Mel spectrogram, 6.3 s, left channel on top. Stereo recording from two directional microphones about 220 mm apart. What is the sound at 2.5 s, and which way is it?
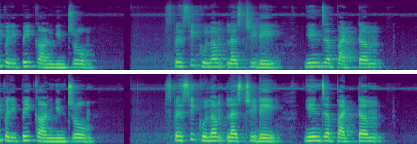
Speech, 35° right (ahead or behind).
